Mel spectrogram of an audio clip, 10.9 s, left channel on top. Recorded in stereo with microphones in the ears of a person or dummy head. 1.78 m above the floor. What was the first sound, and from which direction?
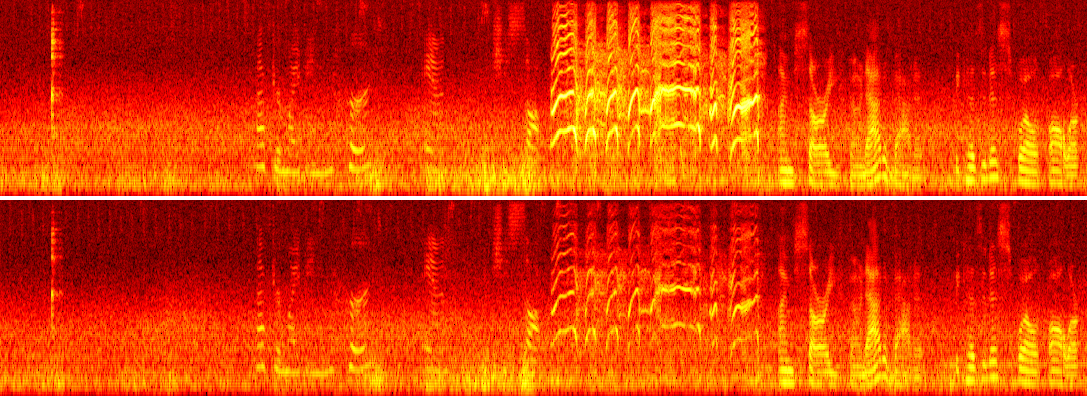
Cutlery clinking, 25° left (ahead or behind).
